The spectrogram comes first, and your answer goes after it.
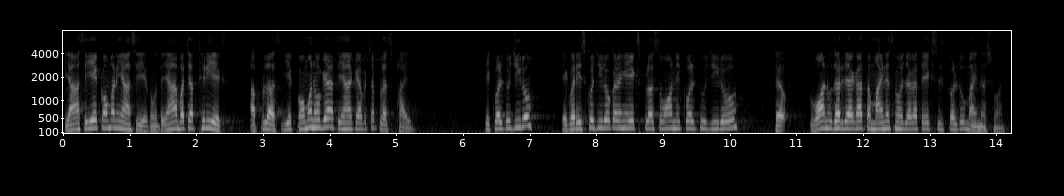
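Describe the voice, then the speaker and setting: A man with a high voice teaches a math class in a classroom. He works through each equation step by step and keeps putting questions to his students. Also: normal speed, darkish tone. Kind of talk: classroom lecture.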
